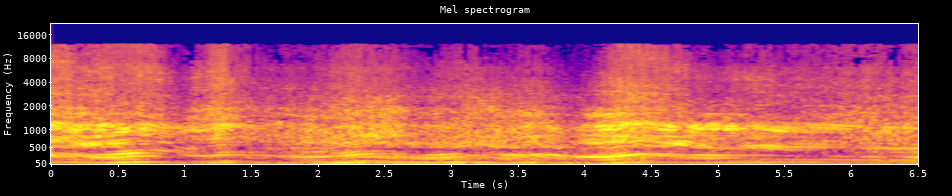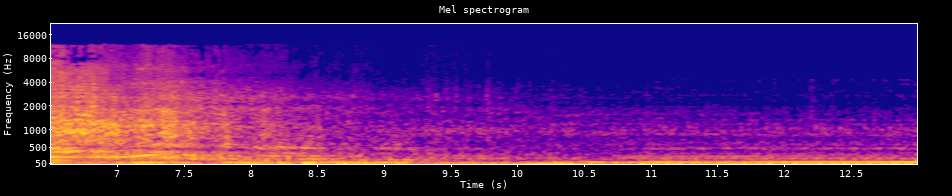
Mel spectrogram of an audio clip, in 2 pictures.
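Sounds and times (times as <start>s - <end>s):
engine revving: 0.0s - 8.6s
low rumble of rolling vehicle: 0.0s - 13.0s.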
